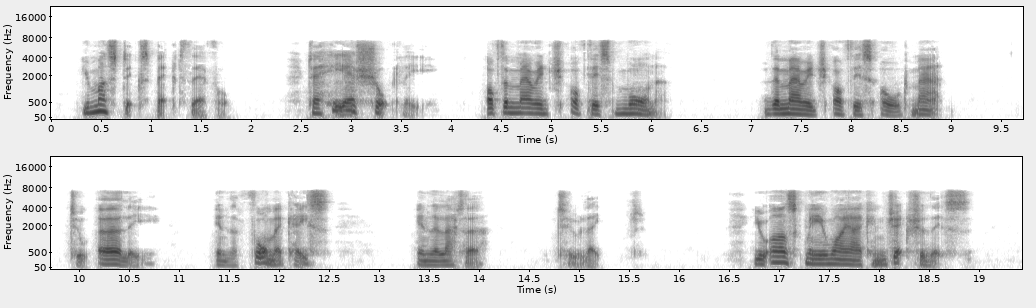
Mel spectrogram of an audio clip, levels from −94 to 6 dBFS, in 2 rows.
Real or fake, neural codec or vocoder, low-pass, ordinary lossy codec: fake; codec, 16 kHz in and 24 kHz out, 2.2 kbps, FireRedTTS-2 codec; 7.2 kHz; AAC, 48 kbps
